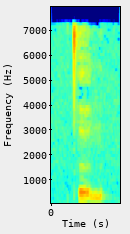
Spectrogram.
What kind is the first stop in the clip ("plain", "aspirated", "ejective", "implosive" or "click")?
aspirated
